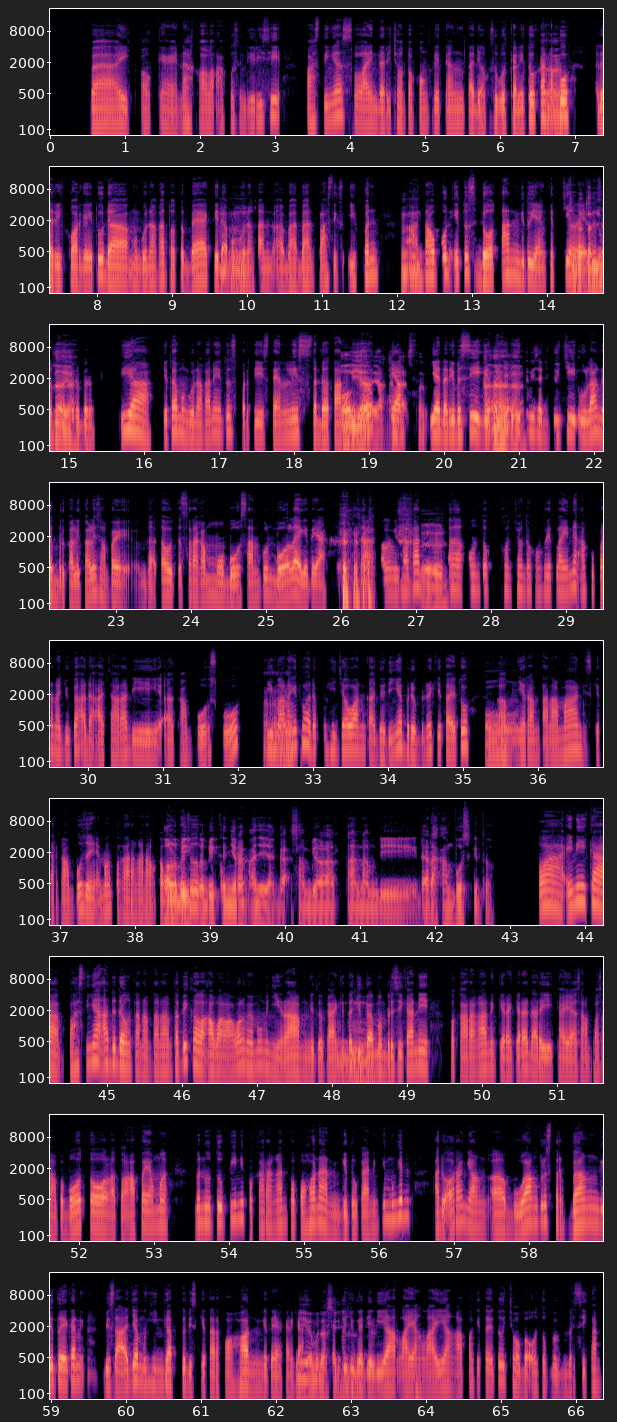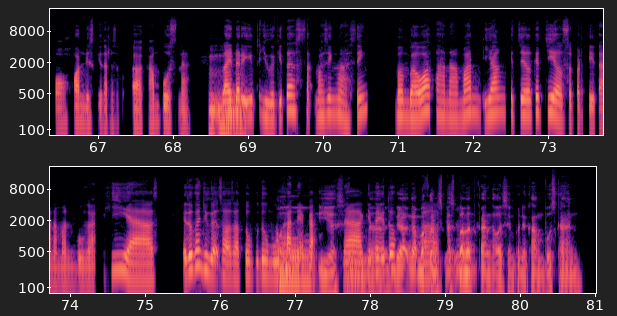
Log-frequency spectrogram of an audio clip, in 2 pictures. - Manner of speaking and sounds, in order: in English: "tote bag"; in English: "even"; tapping; in English: "stainless"; in English: "stain"; chuckle; other background noise; in English: "space"
- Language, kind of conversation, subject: Indonesian, podcast, Ceritakan pengalaman penting apa yang pernah kamu pelajari dari alam?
